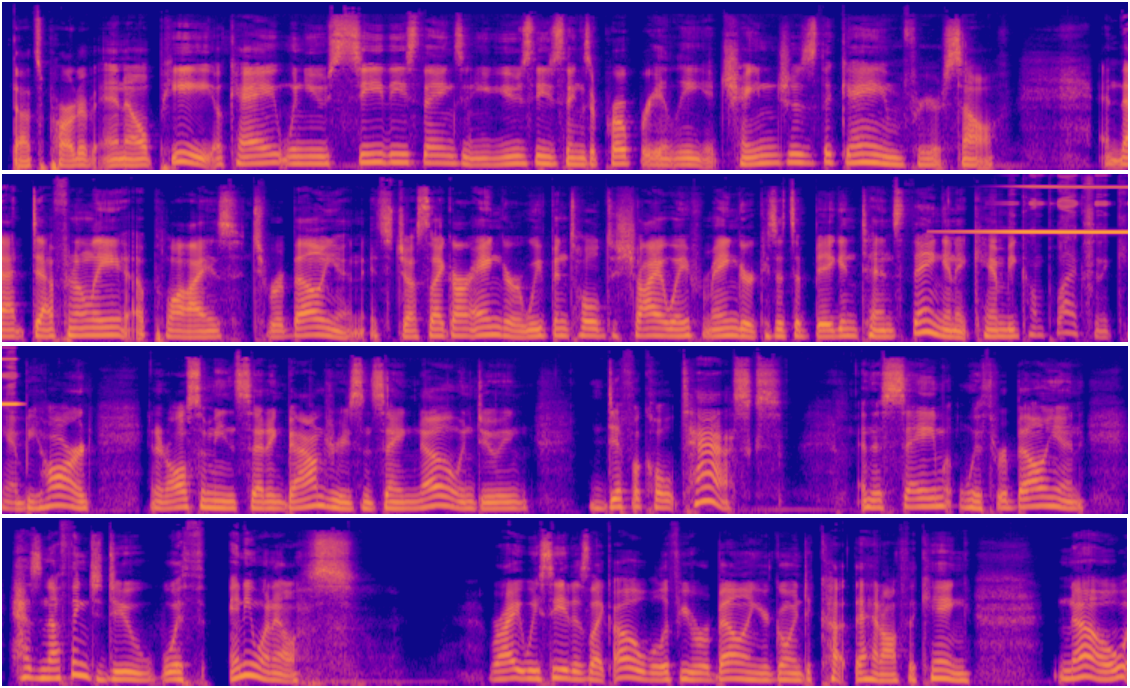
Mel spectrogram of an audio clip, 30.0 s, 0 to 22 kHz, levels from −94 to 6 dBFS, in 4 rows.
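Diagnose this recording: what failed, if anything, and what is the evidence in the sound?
Loudspeaker feedback squeal at the acoustic end of the analogue chain, from 13.67 to 15.18 s: a single 5.3 kHz tone swells in under a second to roughly 15 dB above the speech. The mic was hearing its own speaker, and loop gain topped unity at that frequency.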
